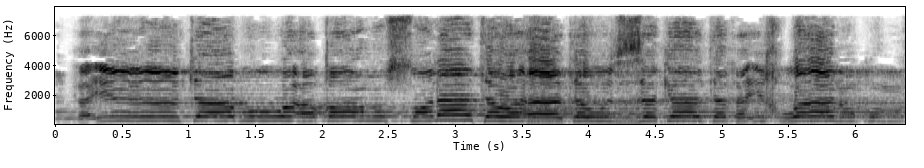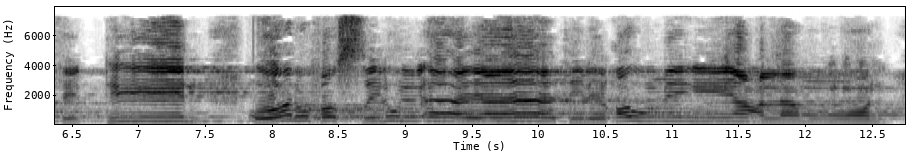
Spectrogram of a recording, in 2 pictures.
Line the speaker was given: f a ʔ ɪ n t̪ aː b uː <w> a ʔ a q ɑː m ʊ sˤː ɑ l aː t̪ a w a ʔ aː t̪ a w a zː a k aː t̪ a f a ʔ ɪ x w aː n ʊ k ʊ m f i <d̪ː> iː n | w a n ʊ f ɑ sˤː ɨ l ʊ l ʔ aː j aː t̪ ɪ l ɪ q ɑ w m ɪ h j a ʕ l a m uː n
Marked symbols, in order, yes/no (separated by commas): yes, yes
